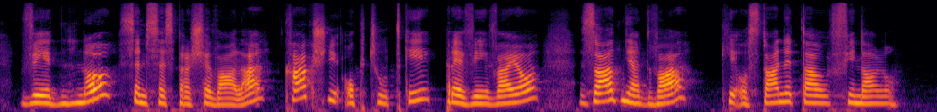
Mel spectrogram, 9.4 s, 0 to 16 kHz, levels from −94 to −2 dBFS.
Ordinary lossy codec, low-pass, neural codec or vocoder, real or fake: none; 14.4 kHz; codec, 44.1 kHz, 2.6 kbps, SNAC; fake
